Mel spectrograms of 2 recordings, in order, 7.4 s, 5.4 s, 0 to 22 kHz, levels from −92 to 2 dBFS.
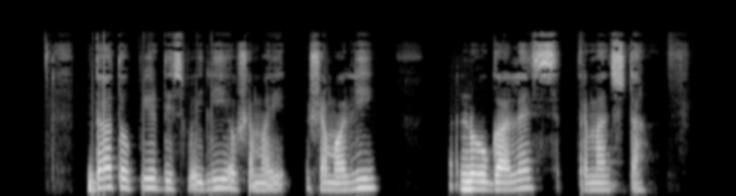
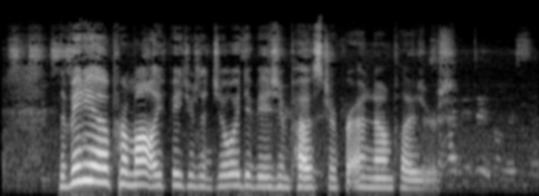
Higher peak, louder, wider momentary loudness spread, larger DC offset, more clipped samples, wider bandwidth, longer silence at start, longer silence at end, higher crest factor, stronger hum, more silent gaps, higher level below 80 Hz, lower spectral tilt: about the same, 0 dBFS vs -2 dBFS; about the same, -18 LUFS vs -18 LUFS; second, 11 LU vs 21 LU; neither; neither; second, 11.5 kHz vs 13.5 kHz; first, 0.9 s vs 0.1 s; first, 0.9 s vs 0.55 s; about the same, 20 dB vs 18 dB; neither; first, 2.92-3.06 s, 3.83-3.96 s, 4.25-4.49 s, 5.66-5.78 s vs none; first, -56 dBFS vs -64 dBFS; about the same, -4.5 dB/octave vs -3.5 dB/octave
